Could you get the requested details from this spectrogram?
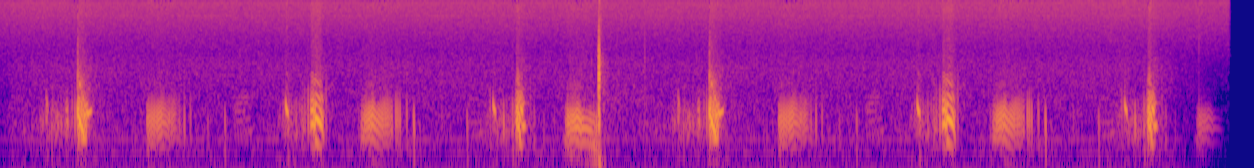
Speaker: but this squawk is both inspiratory and expiratory, louder on inspiration and softer on expiration. The squawk is a musical sound found in some patients with diffuse pulmonary fibrosis, especially if associated with an allergic inflammation of the alveoli known as hypersensitivity pneumonitis.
